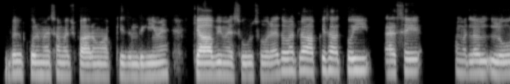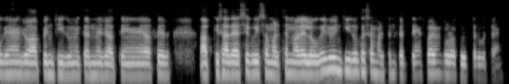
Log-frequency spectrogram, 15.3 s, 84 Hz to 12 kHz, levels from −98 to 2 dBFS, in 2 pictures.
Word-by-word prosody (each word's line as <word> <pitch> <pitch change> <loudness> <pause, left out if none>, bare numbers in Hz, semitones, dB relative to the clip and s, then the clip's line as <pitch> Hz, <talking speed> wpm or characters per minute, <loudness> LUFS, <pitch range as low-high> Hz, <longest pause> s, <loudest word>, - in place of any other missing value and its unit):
बिल्कुल, 160 -1 +1
मैं 150 0 -1
समझ 150 -1 -4
पा 140 -2 +5
रहा 140 +1 0
हूँ 140 0 -2
आपकी 140 +1 -5
जिंदगी 140 +1 -1
में 155 +2 -2 0.4
क्या 150 -1 +10
अभी 150 +1 +2
महसूस 145 -1 -4
हो 145 -1 -2
रहा 145 +1 -2
है 160 - -2
तो 185 0 +2
मतलब 185 +1 +1
आपके 180 +1 +2
साथ 185 -1 +3
कोई 190 0 +2 0.3
ऐसे 165 +2 0 0.6
मतलब 165 0 -1
लोग 155 -1 +1
हैं, 155 0 -2
जो 155 +1 0
आप 150 +1 +1
इन 155 -1 -2
चीज़ों 145 0 -5
में 150 -1 -6
करना 145 0 -4
चाहते 145 0 -2
हैं? 140 0 -4
या 140 0 0
फिर 145 0 -3 0.5
आपके 165 - +2
साथ 155 -1 +4
ऐसे 165 +2 0
कोई 160 0 0
समर्थन 160 +1 -3
वाले 155 +1 +4
लोग 155 +1 +2
है 185 - +2
जो 205 - +3
इन 200 -2 0
चीज़ों 175 -1 -1
का 180 - 0
समर्थन 155 -3 -6
करते 150 0 -5
हैं? 150 - -10
इस 150 - -18
बारे 160 0 +1
में 160 - -17
थोड़ा 150 -1 -1
खुलकर 140 -1 -5
बताएँ। 130 - -15
155 Hz, 215 wpm, -23 LUFS, 145-165 Hz, 0.6 s, क्या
